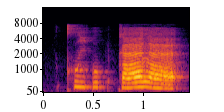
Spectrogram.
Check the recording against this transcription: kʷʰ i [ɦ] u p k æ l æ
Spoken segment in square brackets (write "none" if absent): ʔ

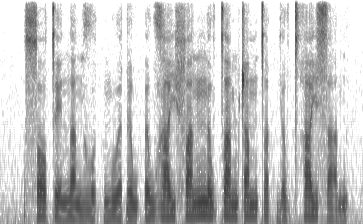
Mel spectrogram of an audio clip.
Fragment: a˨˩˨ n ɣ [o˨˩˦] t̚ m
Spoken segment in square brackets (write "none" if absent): o˨˩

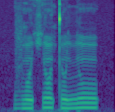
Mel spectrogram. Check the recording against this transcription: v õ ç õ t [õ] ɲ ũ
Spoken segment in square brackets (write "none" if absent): ũ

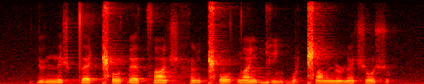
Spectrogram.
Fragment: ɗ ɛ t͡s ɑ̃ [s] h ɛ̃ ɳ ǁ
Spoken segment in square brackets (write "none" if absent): ʃ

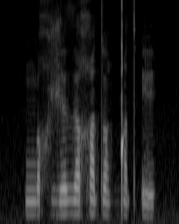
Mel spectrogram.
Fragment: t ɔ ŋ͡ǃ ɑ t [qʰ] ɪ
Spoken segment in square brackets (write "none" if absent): ʔ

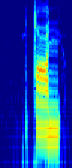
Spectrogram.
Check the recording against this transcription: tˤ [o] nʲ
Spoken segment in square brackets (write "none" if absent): o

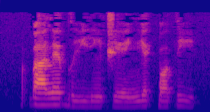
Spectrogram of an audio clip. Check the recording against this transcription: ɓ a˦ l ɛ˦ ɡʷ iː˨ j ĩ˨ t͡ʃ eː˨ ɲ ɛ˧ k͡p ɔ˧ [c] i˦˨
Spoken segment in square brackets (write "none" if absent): t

